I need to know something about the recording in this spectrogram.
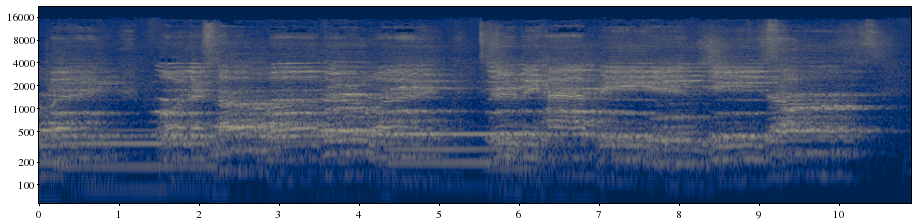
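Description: A church congregation singing a worship song together with the leaders at the front, in long held notes and phrases of a few seconds each.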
